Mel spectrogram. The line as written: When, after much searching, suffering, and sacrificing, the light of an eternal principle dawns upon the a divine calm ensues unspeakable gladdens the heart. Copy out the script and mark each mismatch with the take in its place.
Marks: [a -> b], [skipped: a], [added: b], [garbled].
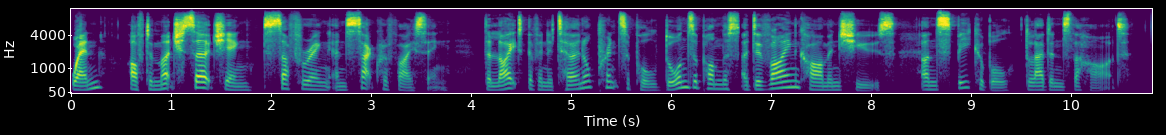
When, after much searching, suffering, and sacrificing, the light of an eternal principle dawns upon the a divine calm ensues unspeakable gladdens the heart.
